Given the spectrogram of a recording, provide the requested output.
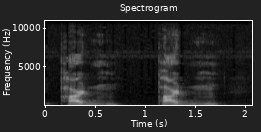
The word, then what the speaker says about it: pardon: Moon, que significa luna, y pardon es una E muy mínima, no es pardon, sino pardon, casi no, de la D se salta a la N, pero es imposible hacerlo sin esa E pequeñita, pardon.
